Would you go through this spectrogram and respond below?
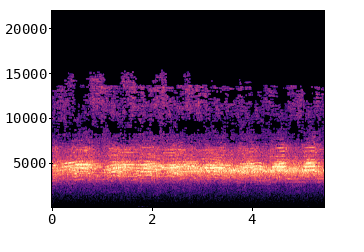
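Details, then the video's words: Summer song of male Japanese cicadas made with tymbals, a steady piercing high buzz with soft pulsing swells, slightly quieter, faint low rumbles in the background. "Japan Summer Cicada Shrilling"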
